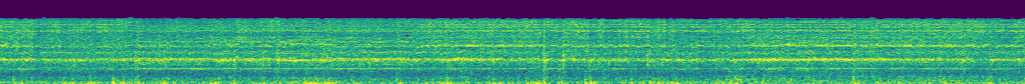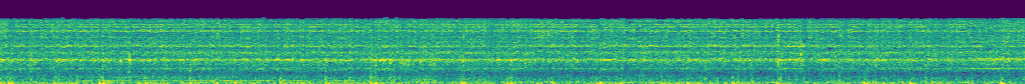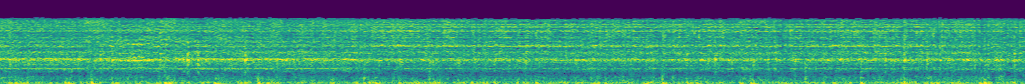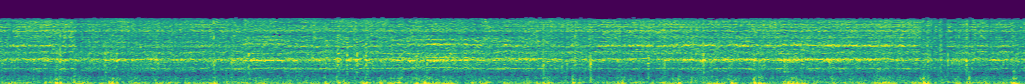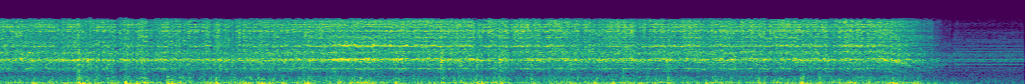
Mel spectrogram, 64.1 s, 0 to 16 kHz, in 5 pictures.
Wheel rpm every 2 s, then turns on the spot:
140, 140, 140, 140, 150, 150, 140, 150, 150, 150, 150, 140, 140, 140, 150, 150, 140, 150, 150, 150, 150, 140, 150, 140, 150, 150, 150, 140, 140, 150, 140, 30.
none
